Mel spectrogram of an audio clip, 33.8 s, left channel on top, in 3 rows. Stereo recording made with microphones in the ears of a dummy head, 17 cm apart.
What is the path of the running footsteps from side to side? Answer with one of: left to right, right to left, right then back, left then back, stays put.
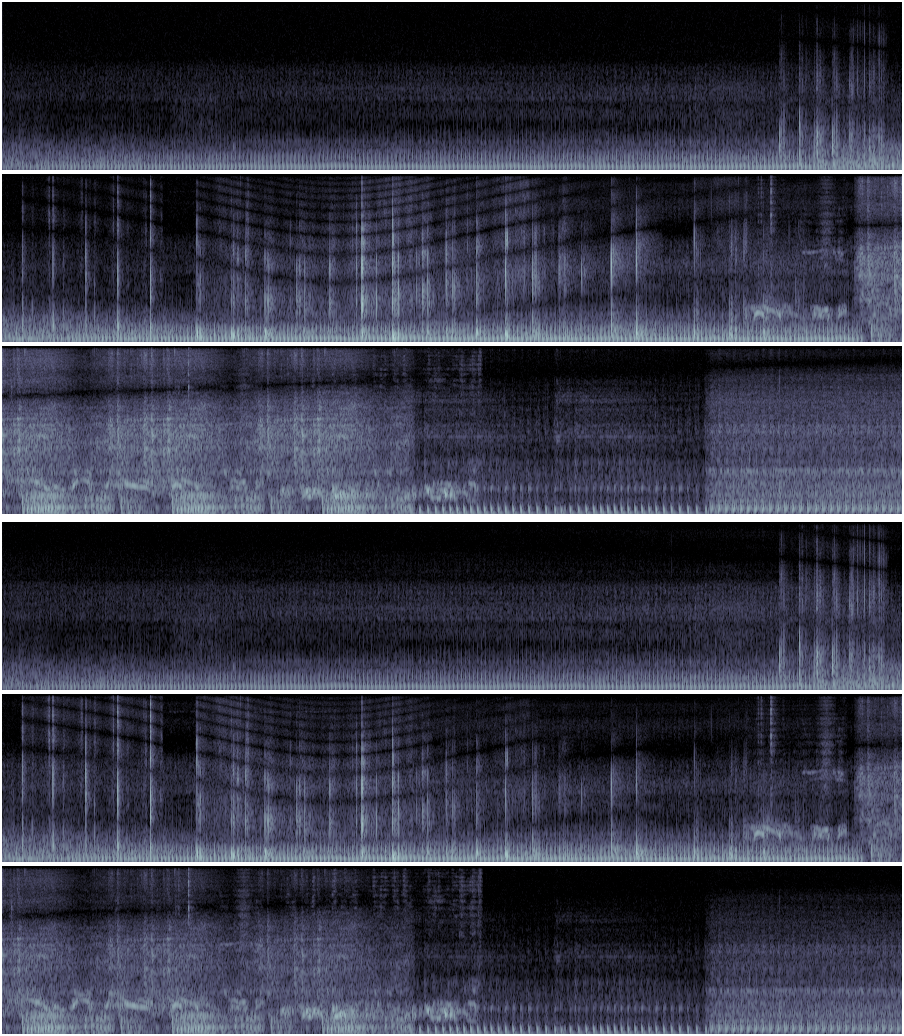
right to left.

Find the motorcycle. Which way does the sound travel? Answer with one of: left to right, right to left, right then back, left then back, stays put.
right to left.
